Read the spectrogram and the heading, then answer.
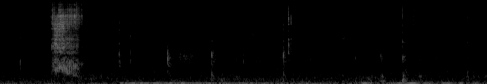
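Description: Soft, irregular clicks of typing on a computer keyboard, with a brief louder rustle near the start, then scattered keystrokes over a low background hum. Nobody speaks.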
